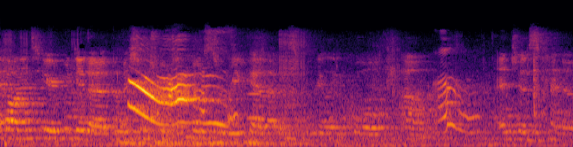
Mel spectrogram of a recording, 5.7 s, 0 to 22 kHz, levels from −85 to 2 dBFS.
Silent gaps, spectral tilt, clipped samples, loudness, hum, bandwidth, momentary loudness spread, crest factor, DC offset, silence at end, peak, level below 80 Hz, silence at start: none; -4 dB/octave; under 0.1%; -15 LUFS; none; 11 kHz; 22 LU; 18 dB; under 0.1%; 0 s; 0 dBFS; -40 dBFS; 0 s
